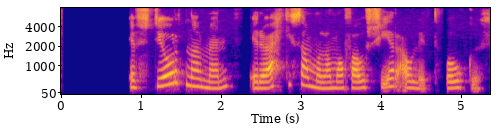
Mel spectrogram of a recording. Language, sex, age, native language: Icelandic, female, 13, Icelandic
